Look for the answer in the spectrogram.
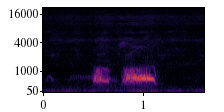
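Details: Two-note coo of a spotted dove kept as a trapping decoy from Đồng Ngô: a clipped first syllable followed by a longer, slightly falling second note, in a quiet background.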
